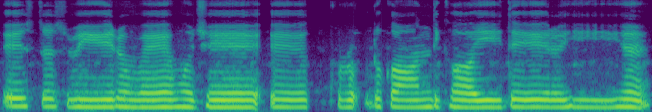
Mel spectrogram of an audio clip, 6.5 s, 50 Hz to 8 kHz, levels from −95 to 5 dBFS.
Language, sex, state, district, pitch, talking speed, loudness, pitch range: Hindi, female, Madhya Pradesh, Katni, 190 Hz, 100 wpm, -14 LUFS, 185-195 Hz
